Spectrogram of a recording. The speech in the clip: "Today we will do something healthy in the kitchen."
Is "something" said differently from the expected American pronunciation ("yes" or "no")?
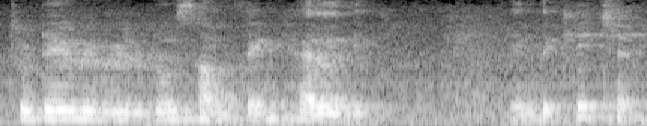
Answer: yes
